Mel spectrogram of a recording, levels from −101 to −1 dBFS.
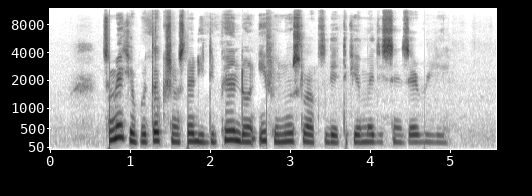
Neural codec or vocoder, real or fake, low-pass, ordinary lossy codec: none; real; none; none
